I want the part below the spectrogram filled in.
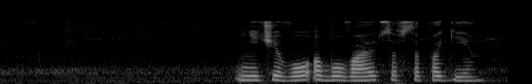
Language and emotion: Russian, neutral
